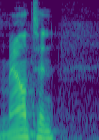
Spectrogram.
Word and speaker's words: MNTN: Let's get to the bottom of that with Mark Douglas, founder and CEO of MNTN, pronounced Mountain, based in Los Angeles.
